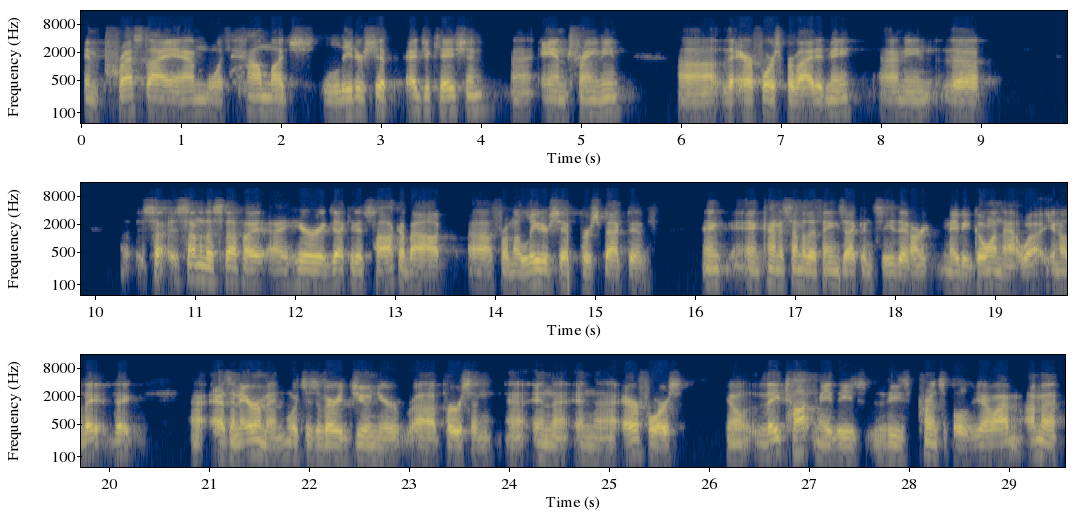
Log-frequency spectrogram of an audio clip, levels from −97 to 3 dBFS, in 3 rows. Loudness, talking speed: -22 LUFS, 180 wpm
